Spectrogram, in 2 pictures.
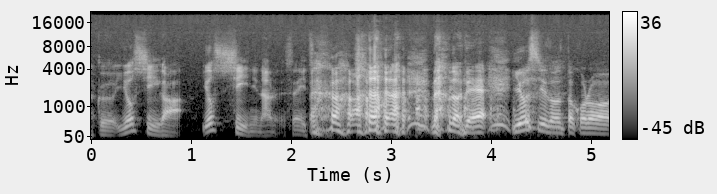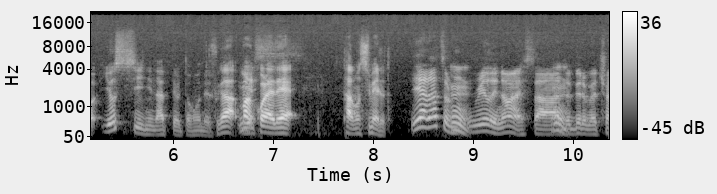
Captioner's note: laughs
